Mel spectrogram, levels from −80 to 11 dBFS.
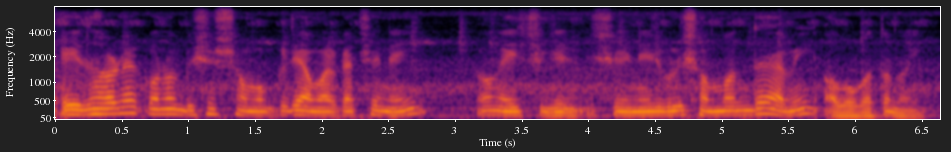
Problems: constant background noise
